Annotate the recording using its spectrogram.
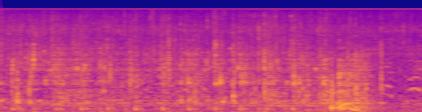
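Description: Water poured from a plastic jug into a metal pot, trickling and splashing.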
